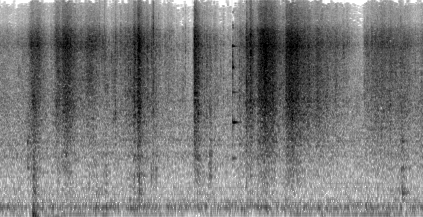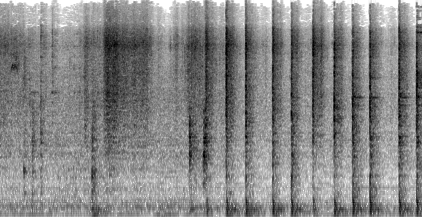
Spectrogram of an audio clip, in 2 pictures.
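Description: Kitchen work noise, with scattered knocks, then a rapid run of sharp knocks, about four a second, over the last few seconds.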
